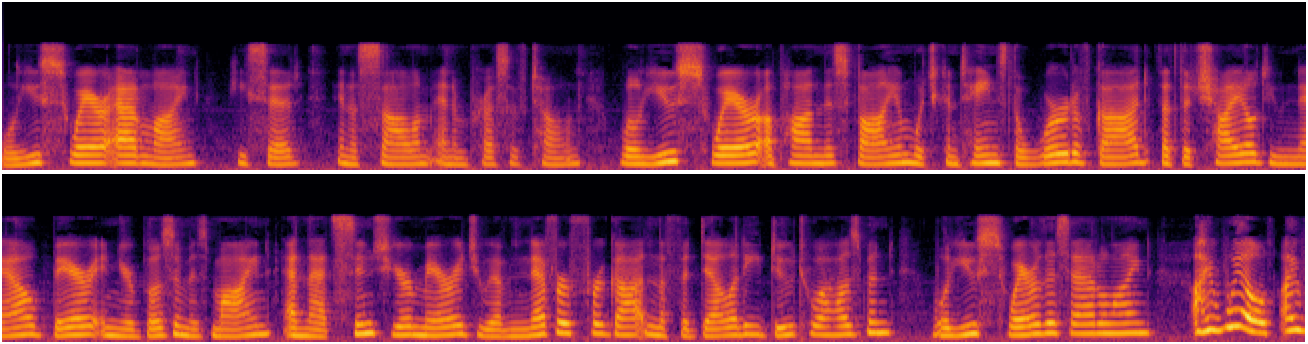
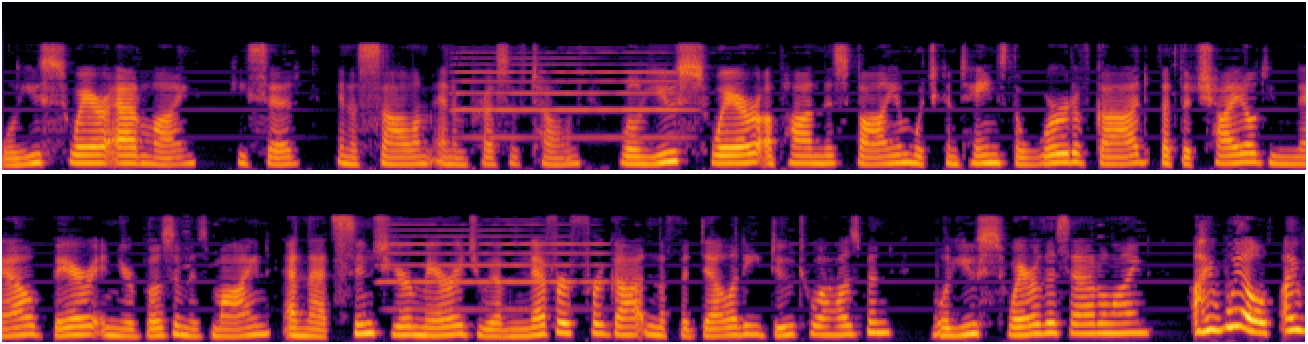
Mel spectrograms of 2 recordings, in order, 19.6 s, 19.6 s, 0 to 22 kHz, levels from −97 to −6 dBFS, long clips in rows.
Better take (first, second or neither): first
